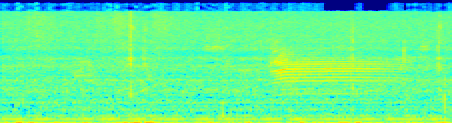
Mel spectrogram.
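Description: Sheep in Minecraft bleat in short wavering calls over a steady background hum, with one clear bleat standing out near the end.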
